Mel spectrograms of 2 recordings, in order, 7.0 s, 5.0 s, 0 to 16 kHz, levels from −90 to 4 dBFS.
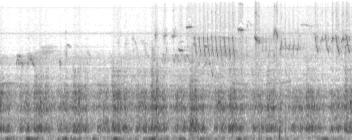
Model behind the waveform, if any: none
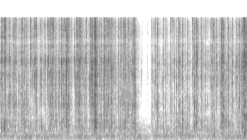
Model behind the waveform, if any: none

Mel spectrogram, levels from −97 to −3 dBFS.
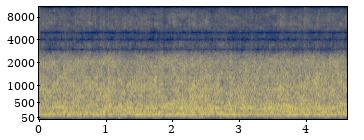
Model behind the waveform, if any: codec, HILCodec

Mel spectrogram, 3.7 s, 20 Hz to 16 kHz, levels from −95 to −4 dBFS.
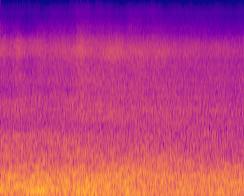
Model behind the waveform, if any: autoencoder, DAC-VAE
